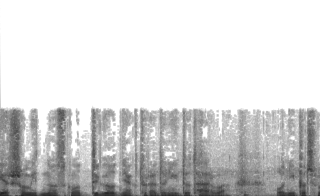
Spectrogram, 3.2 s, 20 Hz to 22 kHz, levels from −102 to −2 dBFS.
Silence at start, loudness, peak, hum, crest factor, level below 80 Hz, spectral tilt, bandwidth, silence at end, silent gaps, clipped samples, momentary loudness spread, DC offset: 0 s; -25 LUFS; -8 dBFS; none; 16 dB; -34 dBFS; -5.5 dB/octave; 10 kHz; 0 s; none; under 0.1%; 8 LU; under 0.1%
